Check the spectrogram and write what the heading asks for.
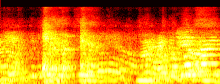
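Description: Overlapping voices of children and women talking and calling out, with two short, sharp noisy bursts about half a second in.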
